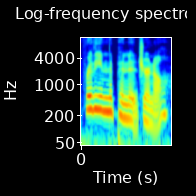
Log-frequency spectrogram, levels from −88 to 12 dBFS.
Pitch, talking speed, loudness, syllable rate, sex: 205 Hz, 175 wpm, -17 LUFS, 6.1 syllables/s, female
